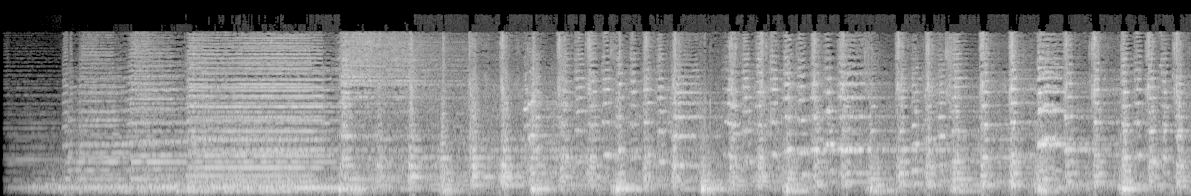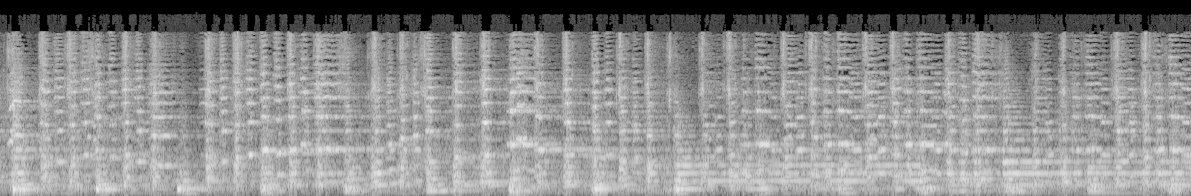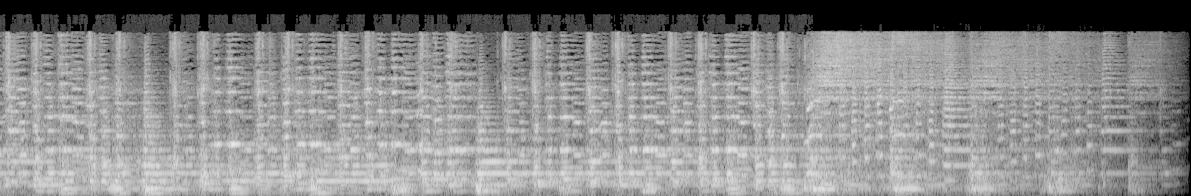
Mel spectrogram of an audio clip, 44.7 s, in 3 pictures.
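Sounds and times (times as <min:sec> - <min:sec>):
Aragonese jota folk music: 0:00.0 - 0:44.6.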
